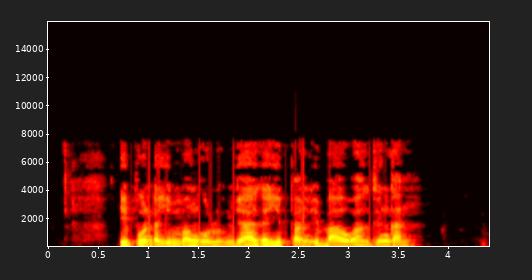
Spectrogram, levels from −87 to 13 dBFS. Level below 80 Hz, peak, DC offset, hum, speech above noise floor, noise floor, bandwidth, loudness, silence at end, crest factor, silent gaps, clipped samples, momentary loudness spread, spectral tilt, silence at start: -50 dBFS; 0 dBFS; under 0.1%; none; 53 dB; -66 dBFS; 7.8 kHz; -14 LUFS; 0.75 s; 14 dB; none; under 0.1%; 5 LU; -7 dB/octave; 0.7 s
